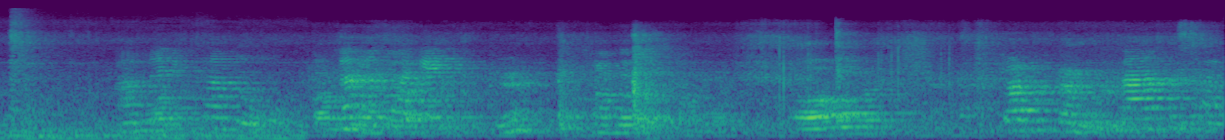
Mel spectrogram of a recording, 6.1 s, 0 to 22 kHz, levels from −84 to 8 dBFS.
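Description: At 1.55 s the input likely switched to a poorer device: the sound loses everything above 11.4 kHz, turns duller, and gains a faint new noise floor, with no gap.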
